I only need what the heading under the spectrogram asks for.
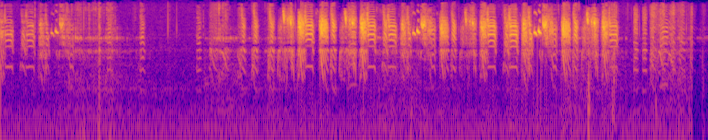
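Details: A male zebra finch (Taeniopygia guttata) sings a few soft introductory notes, then repeats a rapid phrase of buzzy, nasal and clicking syllables several times.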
